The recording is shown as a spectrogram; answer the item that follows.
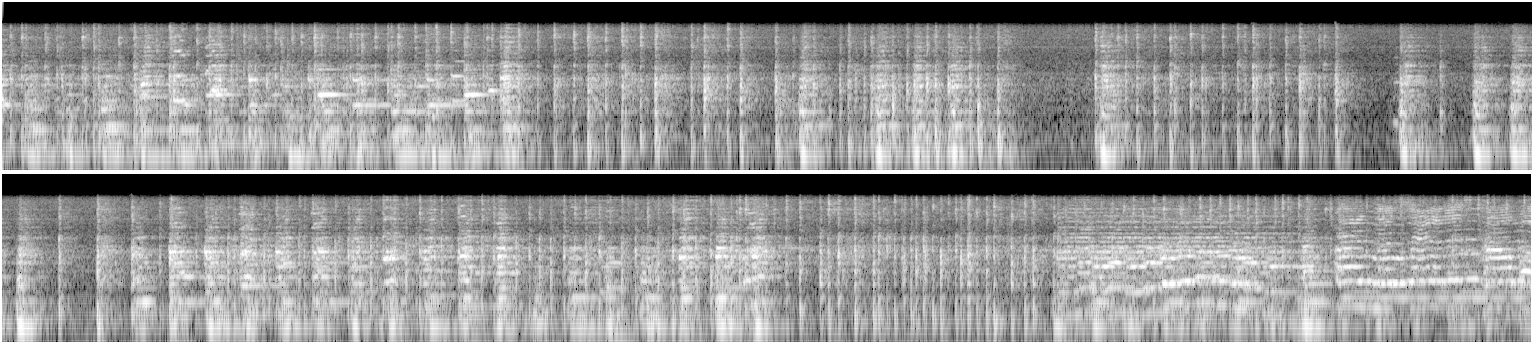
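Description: Rapid tap-dance taps from metal-plated shoes over a western swing band's music, from an old film soundtrack played back through a speaker with dull, cut-off highs.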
